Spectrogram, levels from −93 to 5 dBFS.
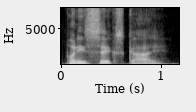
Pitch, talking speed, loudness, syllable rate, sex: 125 Hz, 150 wpm, -19 LUFS, 4.0 syllables/s, male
